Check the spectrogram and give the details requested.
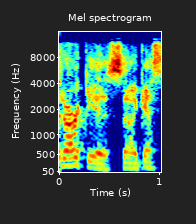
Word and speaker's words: Arceus: it's arceus no the the video pronounced it with a hard c arceus yeah by two vowels yeah weirded me out too i was like arceus it's arceus i always read it as arceus because it's followed by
